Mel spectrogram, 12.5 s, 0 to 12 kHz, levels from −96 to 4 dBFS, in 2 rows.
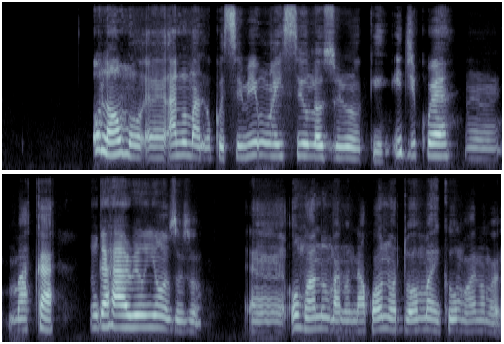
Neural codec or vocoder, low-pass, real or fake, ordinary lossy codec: codec, 24 kHz, 1 kbps, SNAC; 10.8 kHz; fake; none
